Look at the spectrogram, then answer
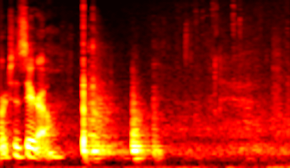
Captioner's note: gavel tap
